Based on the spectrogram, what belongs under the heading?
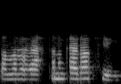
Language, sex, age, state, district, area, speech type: Odia, female, 45-60, Odisha, Gajapati, rural, conversation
